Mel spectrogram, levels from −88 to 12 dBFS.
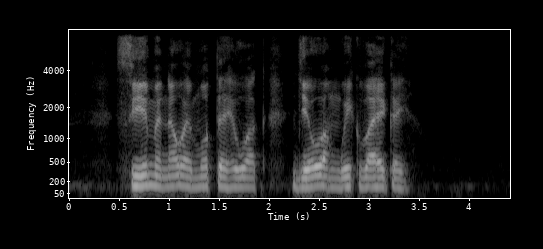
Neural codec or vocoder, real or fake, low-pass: vocoder, 22.05 kHz, 80 mel bands, WaveNeXt; fake; 7.2 kHz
